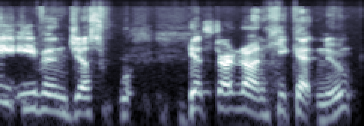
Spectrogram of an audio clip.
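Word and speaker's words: Hic et Nunc: just get started on hika nuke which i have read is the proper pronunciation um transactions are extremely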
